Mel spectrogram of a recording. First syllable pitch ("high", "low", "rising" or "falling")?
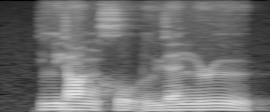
falling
